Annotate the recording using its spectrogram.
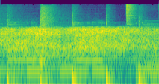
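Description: Music with a steady beat, a little over two beats a second, over the loud hissing skid of a car's tyres.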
